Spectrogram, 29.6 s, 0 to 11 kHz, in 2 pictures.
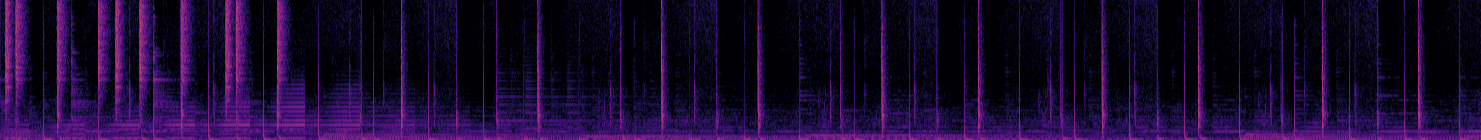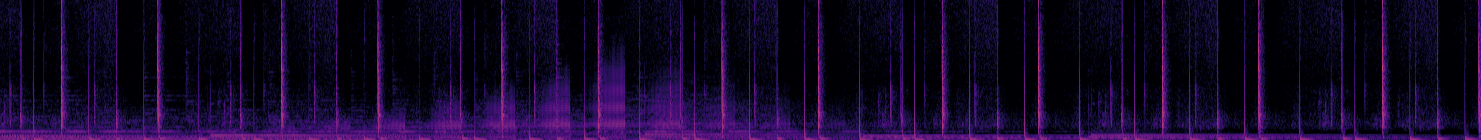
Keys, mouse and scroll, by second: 0.5 ctrl+z, 0.8-2.5 typing, 3.7 3, 4.1 ctrl+z, 5.4 ctrl+z, 6.0 ctrl+alt+z, 6.1 ctrl+alt+z, 6.6 ctrl+z, 6.9 3, 7.3 1, 8.6 ctrl+z, 10.1-10.4 typing, 12.8 ctrl+alt+z, 12.9 ctrl+alt+z, 14.5 3, 17.2 ctrl+z, 18.4 ctrl+z, 19.4 ctrl+a, 19.4 Delete, 19.5 ctrl+d, 21.1 2, 25.3-26.1 typing, 28.9-29.6 typing.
